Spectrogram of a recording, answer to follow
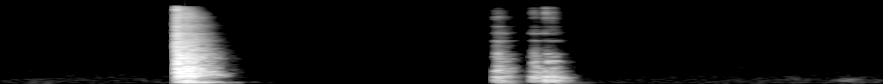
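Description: Steel hammer striking a large ball-peen hammer whose ball rests on the pivot pin of a pair of pliers on an anvil: one hard metal clang about a second in, ringing briefly, then two lighter metallic knocks in quick succession near three seconds. The blows peen the pin to spread it and take the wiggle out of the loose jaws.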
